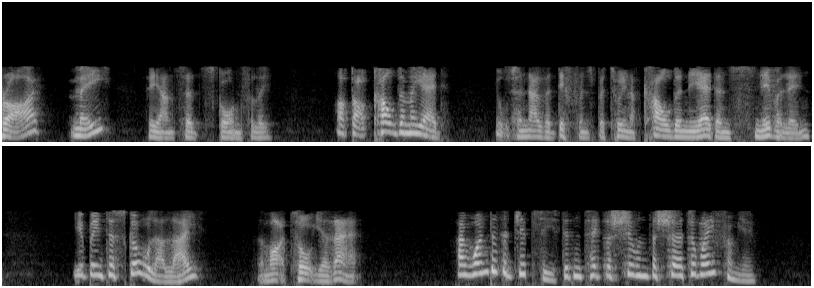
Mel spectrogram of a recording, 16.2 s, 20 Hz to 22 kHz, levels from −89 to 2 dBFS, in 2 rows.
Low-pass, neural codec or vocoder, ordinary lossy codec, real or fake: 7.2 kHz; none; AAC, 16 kbps; real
